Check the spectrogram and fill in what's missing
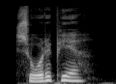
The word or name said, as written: sorteper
